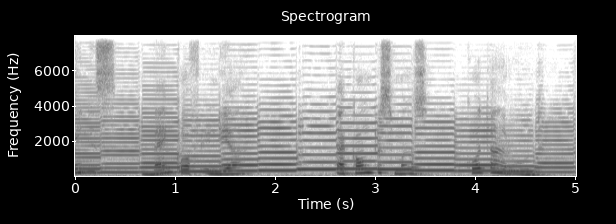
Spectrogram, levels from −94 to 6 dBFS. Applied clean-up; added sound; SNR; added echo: none; Wind instrument, woodwind instrument; -2 dB; none.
